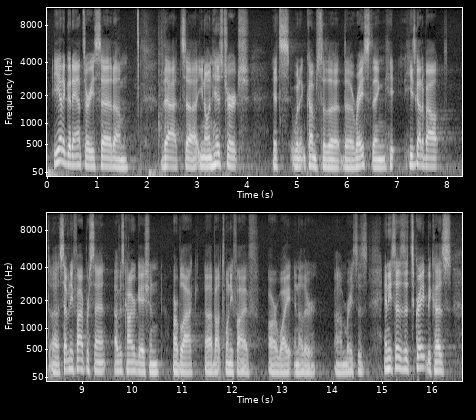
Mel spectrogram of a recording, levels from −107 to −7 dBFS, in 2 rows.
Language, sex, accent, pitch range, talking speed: English, male, American, 115-140 Hz, 185 wpm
